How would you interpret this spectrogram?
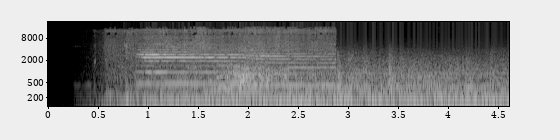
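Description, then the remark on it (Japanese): A steam locomotive's loud, sustained whistle blows a steady, rich tone for about two seconds over a deep rumbling engine, signalling departure from the platform on the Gokseong line toward Gajeong station. The whistle cuts off and the low chugging rumble carries on as the train starts moving. “力強い汽笛の音を合図に蒸気機関車が動き始めました。”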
